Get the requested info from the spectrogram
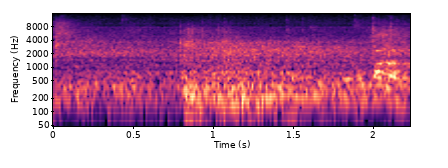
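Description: Faint, indistinct voices over the steady hum of an ice rink hall, a little louder just under a second in.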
